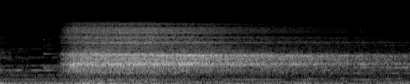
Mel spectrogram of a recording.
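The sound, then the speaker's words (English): A slow, steady exhale through the mouth with the throat slightly contracted, a soft sustained breathy rush that begins abruptly and gently tapers over several seconds, with no talking. “And each time you breathe out, if it's convenient, squeeze your throat out, contract your throat ever so slightly.”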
